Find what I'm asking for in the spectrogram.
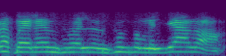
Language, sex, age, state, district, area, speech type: Urdu, male, 60+, Delhi, North East Delhi, urban, conversation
